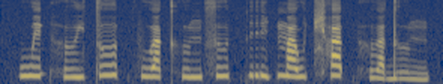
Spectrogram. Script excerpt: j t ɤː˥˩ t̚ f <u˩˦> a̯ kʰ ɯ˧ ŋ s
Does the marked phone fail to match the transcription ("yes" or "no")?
yes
